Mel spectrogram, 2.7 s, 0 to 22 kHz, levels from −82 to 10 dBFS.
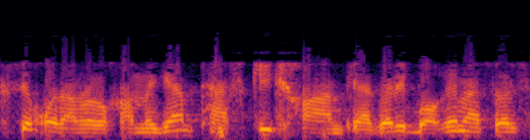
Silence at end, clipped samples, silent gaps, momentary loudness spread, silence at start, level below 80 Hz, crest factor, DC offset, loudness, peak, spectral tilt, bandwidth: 0 s; under 0.1%; none; 2 LU; 0 s; -48 dBFS; 12 dB; under 0.1%; -14 LUFS; 0 dBFS; -8 dB/octave; 5.8 kHz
